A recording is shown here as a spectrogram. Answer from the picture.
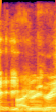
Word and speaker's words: Ygritte: Yeah, Ygritte is fine. Ygritte? Yeah, Ygritte is fine. You can do both, honestly.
